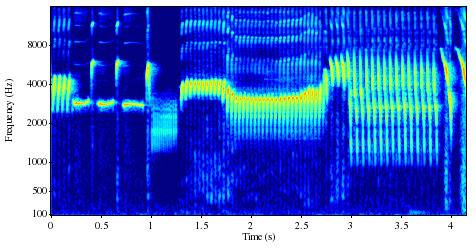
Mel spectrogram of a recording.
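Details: Energetic canary singing in the lavish 'cengkok mewah' style, meant to prompt other canaries to reply; short high chirps lead into long, fast, even trills that shift pitch, then a rapid rattling run and sharp upward sweeps.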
